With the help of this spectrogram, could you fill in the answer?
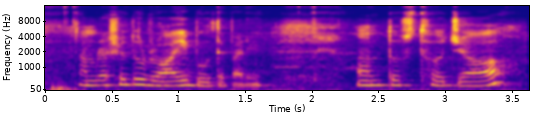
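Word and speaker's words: অন্তঃস্থ য: বর্গগুলো শেষ এবার আছে অন্তস্থ জ অনেকেই অন্তেস্থ জ অন্তে জ কি কি যেন বলে থাকে কিন্তু না এটার শুদ্ধ উচ্চারণ অন্তস্থ জ এখানে লিখাও আছে এই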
